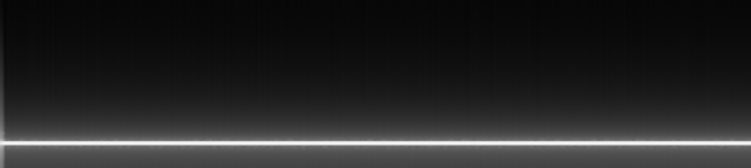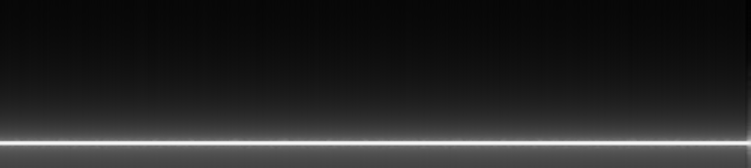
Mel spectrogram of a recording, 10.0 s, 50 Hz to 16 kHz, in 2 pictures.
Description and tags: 500hz sine wave sound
